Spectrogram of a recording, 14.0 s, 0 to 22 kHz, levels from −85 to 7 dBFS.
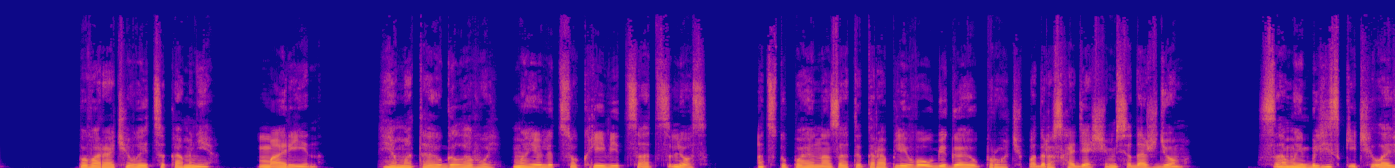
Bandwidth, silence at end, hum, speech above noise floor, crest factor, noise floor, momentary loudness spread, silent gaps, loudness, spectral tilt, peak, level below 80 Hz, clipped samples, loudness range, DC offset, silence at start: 19.5 kHz; 0 s; none; 70 dB; 14 dB; -88 dBFS; 9 LU; 3.33-3.77 s, 7.15-7.46 s, 12.01-12.47 s; -19 LUFS; -5.5 dB/octave; -4 dBFS; -72 dBFS; under 0.1%; 2 LU; under 0.1%; 0.8 s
